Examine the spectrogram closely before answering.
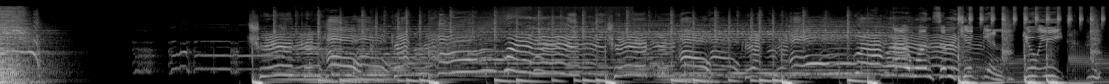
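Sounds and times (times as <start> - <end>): rooster crowing: 1.3 - 2.7.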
